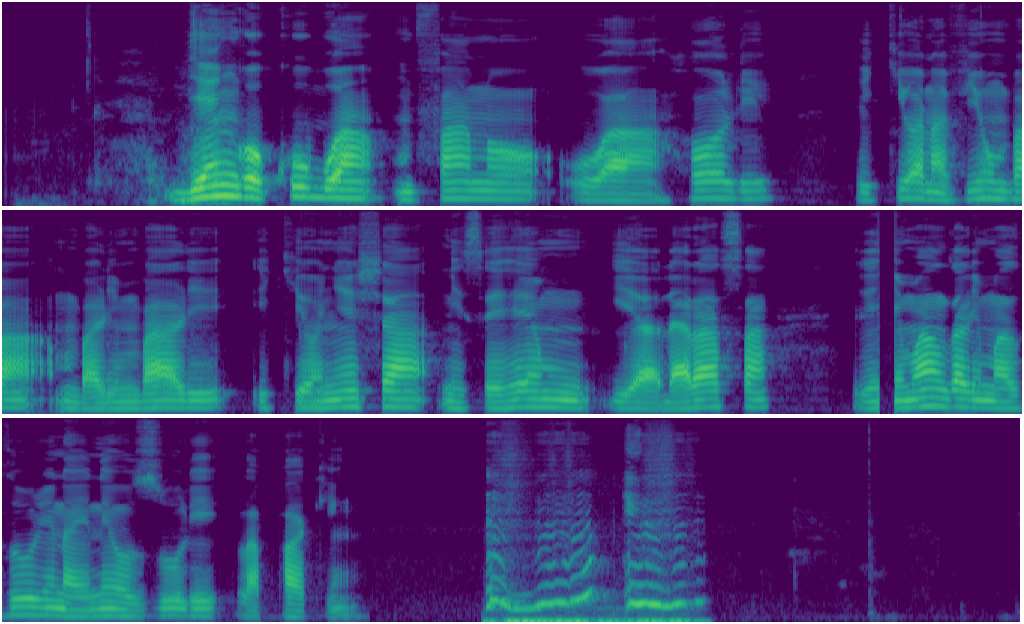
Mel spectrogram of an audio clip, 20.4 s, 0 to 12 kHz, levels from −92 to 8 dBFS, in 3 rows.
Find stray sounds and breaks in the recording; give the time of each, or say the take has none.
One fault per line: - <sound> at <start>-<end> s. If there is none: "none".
- dropout at 12.6-12.7 s
- laugh at 16.8-18.3 s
